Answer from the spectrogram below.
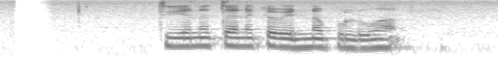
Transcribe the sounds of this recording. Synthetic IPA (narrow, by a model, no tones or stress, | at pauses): t̪ijənət̪ænekəʋenːəpuluʋan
